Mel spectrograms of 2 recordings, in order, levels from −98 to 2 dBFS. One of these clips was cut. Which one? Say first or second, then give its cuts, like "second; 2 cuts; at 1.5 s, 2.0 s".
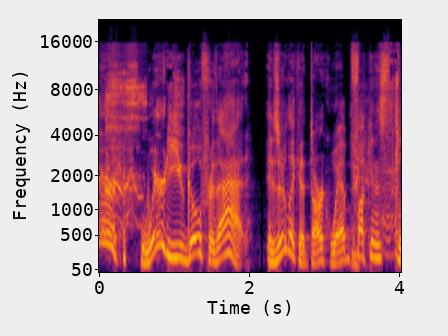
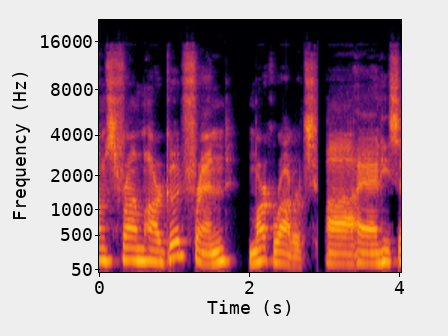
second; 2 cuts; at 1.8 s, 2.8 s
